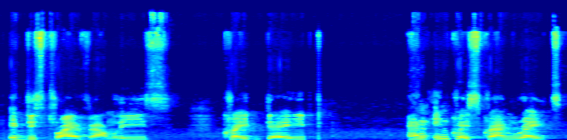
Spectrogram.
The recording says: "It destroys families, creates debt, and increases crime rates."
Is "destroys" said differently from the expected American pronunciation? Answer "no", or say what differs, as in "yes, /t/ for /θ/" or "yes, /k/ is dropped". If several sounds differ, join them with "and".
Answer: yes, /z/ is dropped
